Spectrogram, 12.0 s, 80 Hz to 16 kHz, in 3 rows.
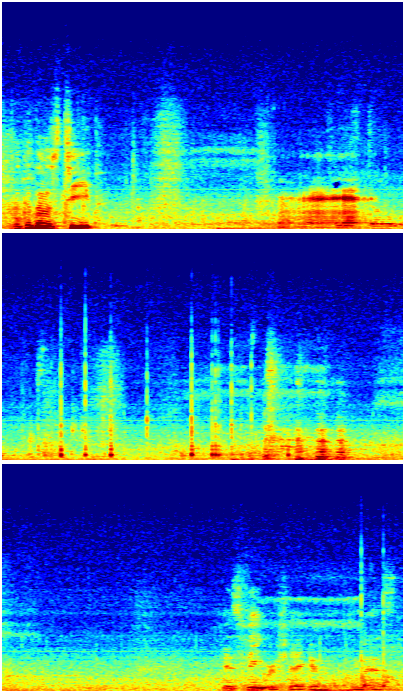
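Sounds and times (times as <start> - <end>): man snoring: 1.9 - 3.7, 5.8 - 8.0, 10.8 - 12.0.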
